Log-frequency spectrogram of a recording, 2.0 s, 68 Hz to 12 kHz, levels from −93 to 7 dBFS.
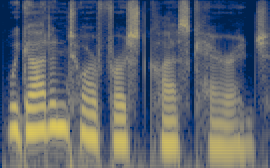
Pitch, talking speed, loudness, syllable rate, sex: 175 Hz, 175 wpm, -17 LUFS, 5.2 syllables/s, female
